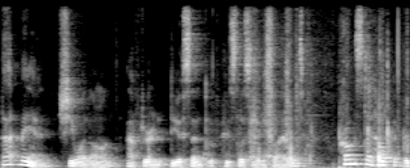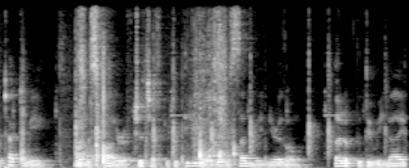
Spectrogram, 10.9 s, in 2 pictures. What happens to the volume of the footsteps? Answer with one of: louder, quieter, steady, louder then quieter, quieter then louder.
louder.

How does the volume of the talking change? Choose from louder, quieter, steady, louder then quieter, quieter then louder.
steady.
